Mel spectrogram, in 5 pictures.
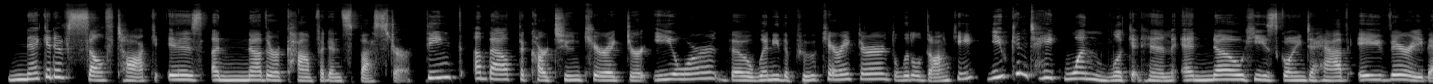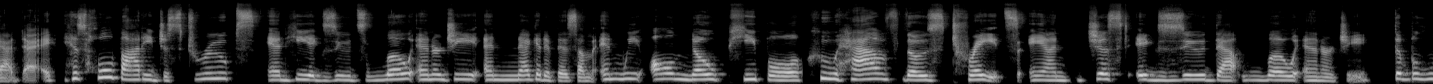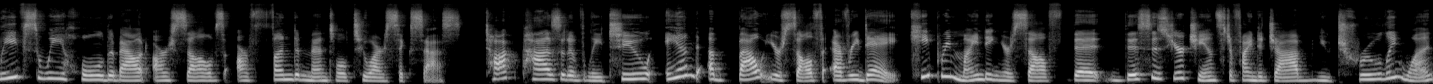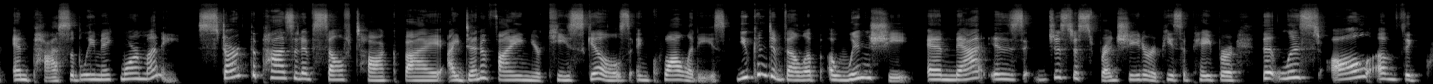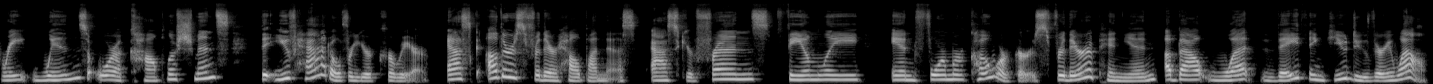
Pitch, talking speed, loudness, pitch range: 215 Hz, 145 wpm, -21 LUFS, 190-245 Hz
